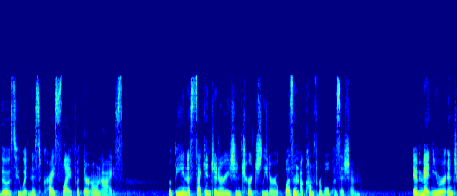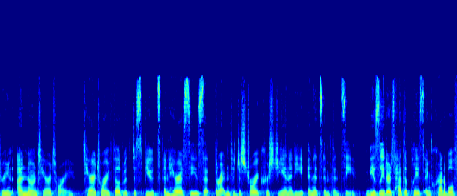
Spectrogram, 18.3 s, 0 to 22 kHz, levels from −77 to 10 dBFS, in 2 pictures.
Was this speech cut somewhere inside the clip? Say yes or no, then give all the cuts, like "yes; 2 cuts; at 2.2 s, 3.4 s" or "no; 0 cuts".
yes; 1 cut; at 16.3 s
